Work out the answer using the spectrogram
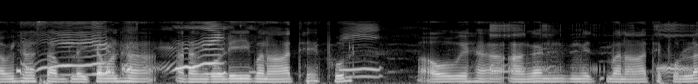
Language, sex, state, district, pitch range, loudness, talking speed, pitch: Chhattisgarhi, male, Chhattisgarh, Rajnandgaon, 125-135 Hz, -16 LUFS, 145 wpm, 130 Hz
